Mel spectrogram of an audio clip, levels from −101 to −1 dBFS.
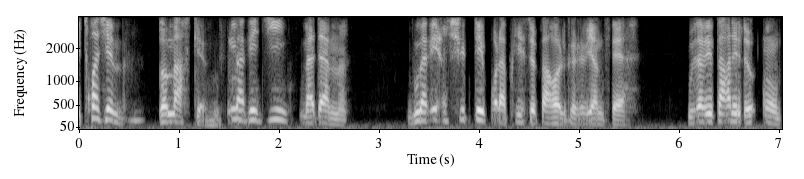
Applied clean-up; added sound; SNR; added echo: neural diffusion model UNIVERSE++.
